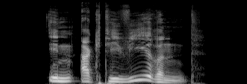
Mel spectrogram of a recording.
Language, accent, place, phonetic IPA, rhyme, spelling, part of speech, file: German, Germany, Berlin, [ɪnʔaktiˈviːʁənt], -iːʁənt, inaktivierend, verb, De-inaktivierend.ogg
- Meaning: present participle of inaktivieren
